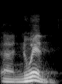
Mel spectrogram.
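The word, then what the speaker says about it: Nguyen: How do you pronounce it? I can never get it right. Nuin.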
